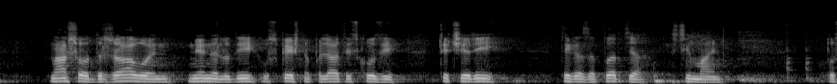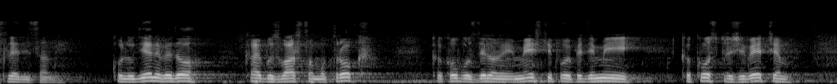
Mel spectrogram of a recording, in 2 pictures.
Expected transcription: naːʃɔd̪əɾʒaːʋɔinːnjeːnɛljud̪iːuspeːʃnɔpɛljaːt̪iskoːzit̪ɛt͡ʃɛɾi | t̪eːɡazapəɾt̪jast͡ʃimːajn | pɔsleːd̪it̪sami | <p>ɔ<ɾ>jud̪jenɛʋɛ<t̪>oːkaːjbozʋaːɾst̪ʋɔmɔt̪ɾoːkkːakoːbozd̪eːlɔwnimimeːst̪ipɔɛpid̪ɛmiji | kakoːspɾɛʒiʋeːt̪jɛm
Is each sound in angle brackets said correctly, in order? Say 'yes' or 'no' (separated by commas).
no, no, no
